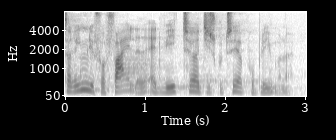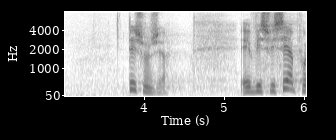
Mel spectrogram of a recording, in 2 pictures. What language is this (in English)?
Danish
